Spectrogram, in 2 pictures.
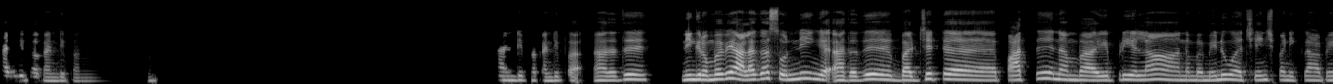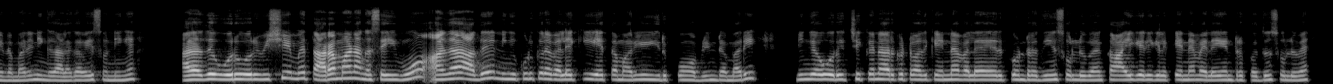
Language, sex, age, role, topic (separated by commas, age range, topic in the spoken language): Tamil, female, 25-29, host, பட்ஜெட்டை கருத்தில் கொண்டு மெனுவை எப்படிப் திட்டமிடலாம்?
